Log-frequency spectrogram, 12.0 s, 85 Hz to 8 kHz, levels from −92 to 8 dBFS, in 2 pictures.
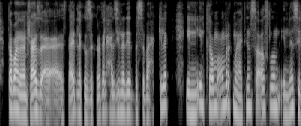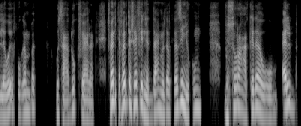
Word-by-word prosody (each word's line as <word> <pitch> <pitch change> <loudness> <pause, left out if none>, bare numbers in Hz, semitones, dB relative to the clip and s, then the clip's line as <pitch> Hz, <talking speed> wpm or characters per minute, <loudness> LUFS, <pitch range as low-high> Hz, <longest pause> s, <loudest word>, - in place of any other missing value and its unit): طبعًا 160 -1 +8
أنا 130 -2 +6
مش 125 - -1
عايز 145 -1 +8
آآ، - - +2
أستعيد 140 0 0
لك 140 - -2
الذكريات 120 +3 -4
الحزينة 140 0 -1
ديَّة، 140 +1 +2
بس 130 - -4
باحكي 125 +7 -5
لك 180 0 +1 0.4
إن 135 -1 +1
أنت 180 +1 -1
ع - - +8
عُمرك 170 +2 0
ما 145 -6 -1
هتنسى 170 +6 -3
أصلًا 170 +1 -1
الناس 150 +5 -2
اللي 125 -2 -1
وقفوا 135 0 -3
جنبك 150 +3 -6 0.4
وساعدوك 130 +3 -5
فعلًا، 105 -3 -3 0.3
فأنت 200 +4 +3
فأنت 200 +3 +4
شايف 195 +2 +1
ان 140 - +3
الدعم 145 +6 -2
دوَّة 150 +1 -2
لازم 165 +6 +2
يكون 160 +3 -4 0.5
بسرعة 165 +6 -3
كده، 155 0 +2
وبقلب؟ 130 +8 0
150 Hz, 185 wpm, -23 LUFS, 130-170 Hz, 0.5 s, طبعًا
